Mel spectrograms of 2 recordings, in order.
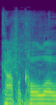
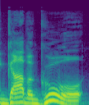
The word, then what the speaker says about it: capicola: It's spelled capicola, but if you're Italian, you say gabagool.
